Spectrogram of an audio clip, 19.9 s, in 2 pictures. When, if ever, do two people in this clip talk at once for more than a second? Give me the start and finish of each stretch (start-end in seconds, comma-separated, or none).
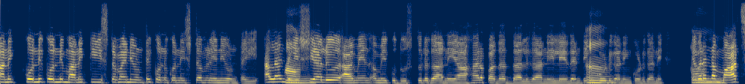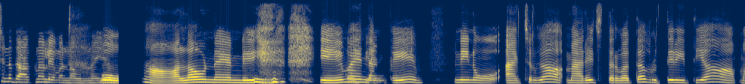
none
